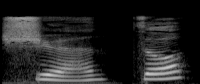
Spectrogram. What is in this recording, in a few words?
"xuan3ze2", Chinese; 选择; (động từ) lựa chọn; Giáo trình chuẩn HSK3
